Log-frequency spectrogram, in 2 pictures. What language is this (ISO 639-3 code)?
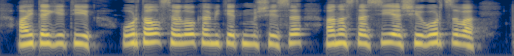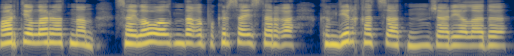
kaz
